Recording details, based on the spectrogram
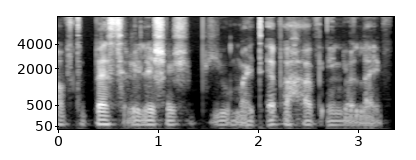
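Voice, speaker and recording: There is a quiet background as a man speaks with a non-native accent. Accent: non-native English, self-noted imperfections. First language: not English. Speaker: self-help vlogger. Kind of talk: personal monologue. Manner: halting.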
